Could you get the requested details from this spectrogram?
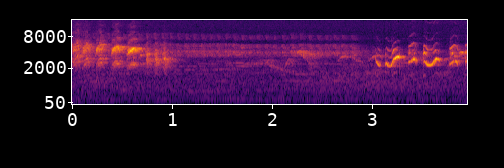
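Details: Song of a Javan white-eye played to attract wild birds, dense high twittering for the first second, a quieter stretch with a faint slurred whistle, then lively chirping phrases returning after three seconds.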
